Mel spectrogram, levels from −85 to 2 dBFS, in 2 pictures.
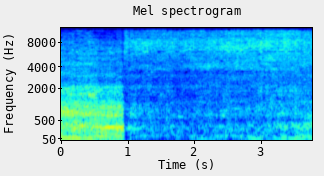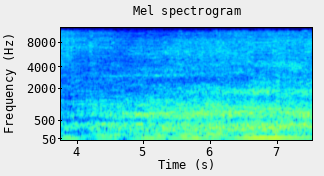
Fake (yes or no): yes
